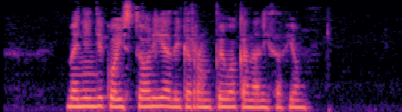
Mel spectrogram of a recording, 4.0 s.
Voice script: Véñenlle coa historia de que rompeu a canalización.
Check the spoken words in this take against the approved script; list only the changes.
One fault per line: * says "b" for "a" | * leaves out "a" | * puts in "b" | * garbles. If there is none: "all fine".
all fine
